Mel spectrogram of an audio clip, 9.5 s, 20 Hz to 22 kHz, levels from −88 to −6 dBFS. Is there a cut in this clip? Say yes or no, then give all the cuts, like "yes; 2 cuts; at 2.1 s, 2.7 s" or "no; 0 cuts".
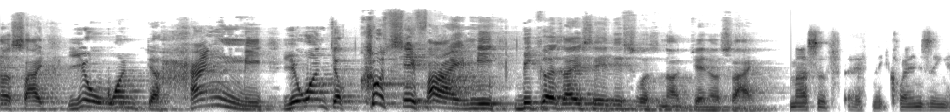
yes; 1 cut; at 7.9 s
